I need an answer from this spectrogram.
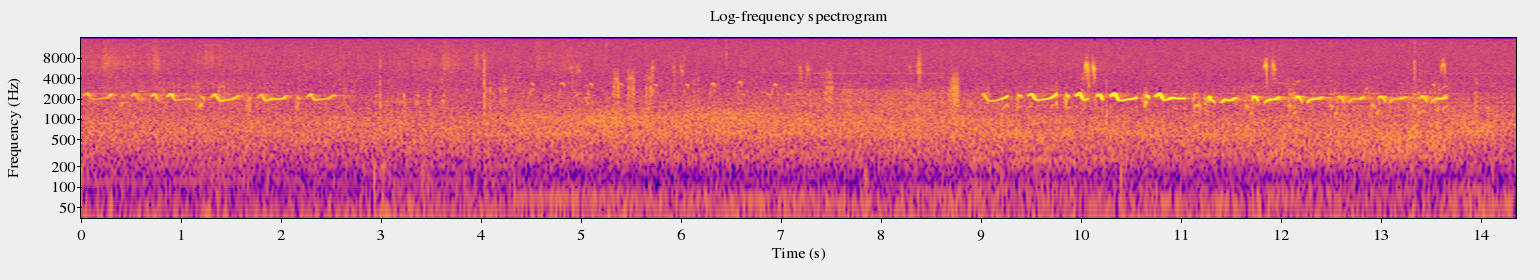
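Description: A bird calling in two runs of quick, wavering notes held at one pitch: a short run at the start and a longer, louder one in the second half.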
